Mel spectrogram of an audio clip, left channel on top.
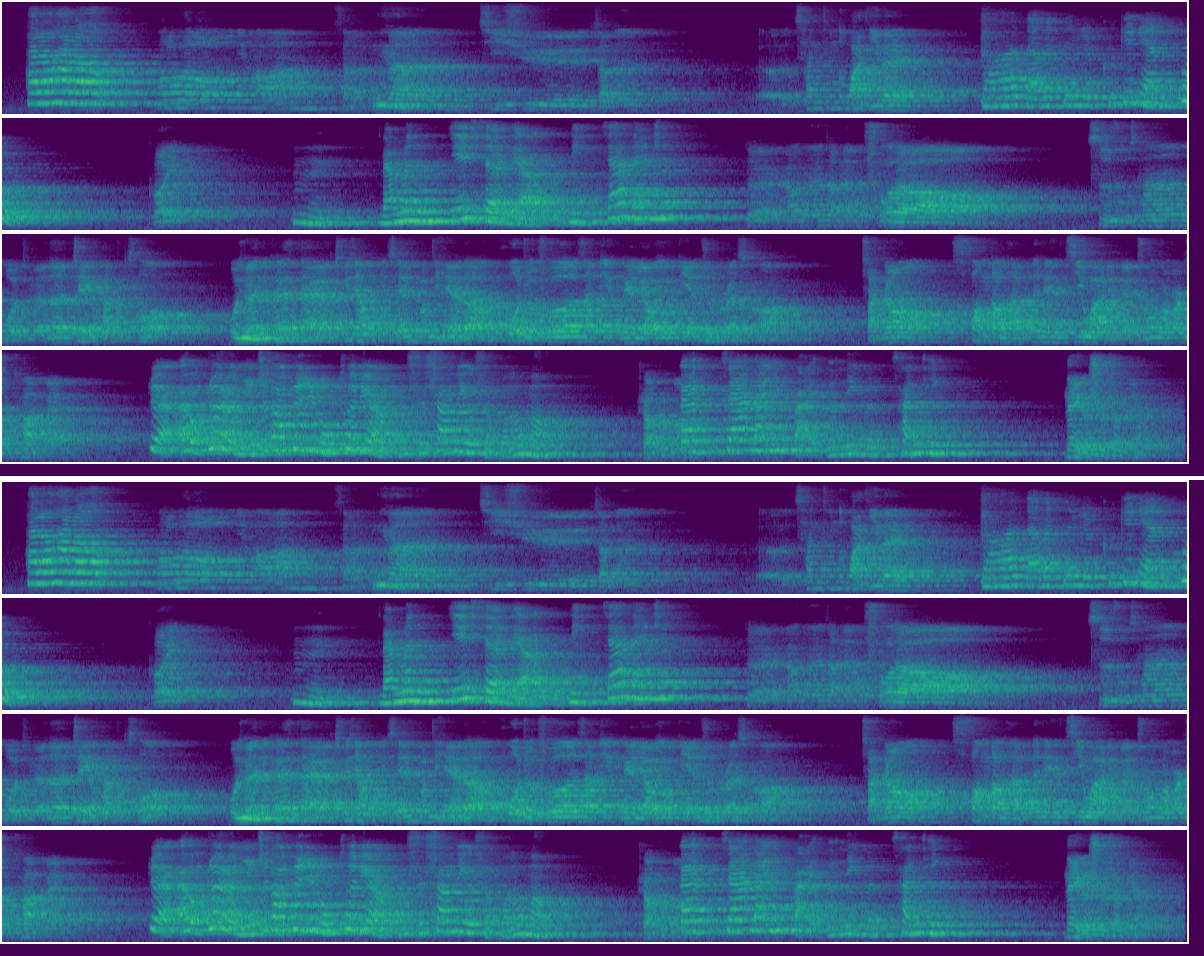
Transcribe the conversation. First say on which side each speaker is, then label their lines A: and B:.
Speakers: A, on the right; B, on the right.
A: h e l l o h e l l o
B: h e l l o h e l l o 你好啊，咱们继续咱们
A: 你好，
B: 呃餐厅的话题呗，
A: 然后咱们就是 Cooking and Food，
B: 可以。
A: 嗯咱们接着聊哪家来着？
B: 对，刚才咱们有说到呃自助餐，我觉得这个还不错。我觉得你可以再推荐我一些什么别的，
A: 嗯，
B: 或者说咱们也可以聊一个别的什么 restaurant，反正放到咱们的这个计划里边之后慢慢去看呗。
A: 对啊，哎，哦，对了，你知道最近蒙特利尔不是上那个什么了吗？
B: 上什么？
A: 在加拿大一百的那个餐厅，
B: 那个是什么呀？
